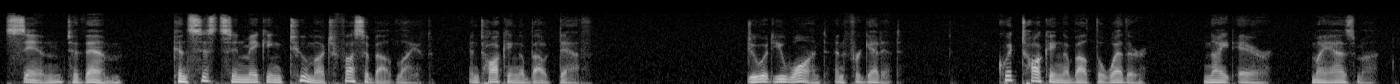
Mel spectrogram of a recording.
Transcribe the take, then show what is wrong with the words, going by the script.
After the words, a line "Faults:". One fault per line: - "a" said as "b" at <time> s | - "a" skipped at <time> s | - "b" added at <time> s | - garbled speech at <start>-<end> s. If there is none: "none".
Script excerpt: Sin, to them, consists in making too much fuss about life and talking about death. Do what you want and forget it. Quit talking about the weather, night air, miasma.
Sin, to them, consists in making too much fuss about life and talking about death. Do what you want and forget it. Quit talking about the weather, night air, miasma.
Faults:
none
